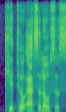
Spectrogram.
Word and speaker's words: ketoacidosis: to pronounce this word keto keto acid acid osis ketoacidosis yes that's what you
